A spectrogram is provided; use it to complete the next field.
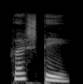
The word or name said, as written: ಗಸಟು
